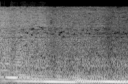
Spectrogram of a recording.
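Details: Suzuki Satria F150 after cylinder head refit and tuning. Loud, steady low exhaust drone with smooth, even rev changes, quick response, and no misses, knocks or rattles. Engine revs normally.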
